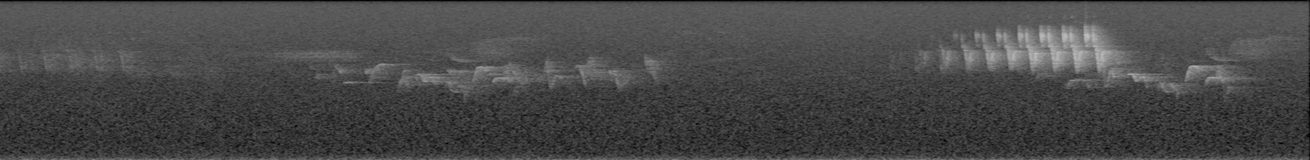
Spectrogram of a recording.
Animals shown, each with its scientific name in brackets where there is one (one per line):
Pine Warbler (Setophaga pinus)
Black-throated Blue Warbler (Setophaga caerulescens)
Rose-breasted Grosbeak (Pheucticus ludovicianus)
Ovenbird (Seiurus aurocapilla)
Scarlet Tanager (Piranga olivacea)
